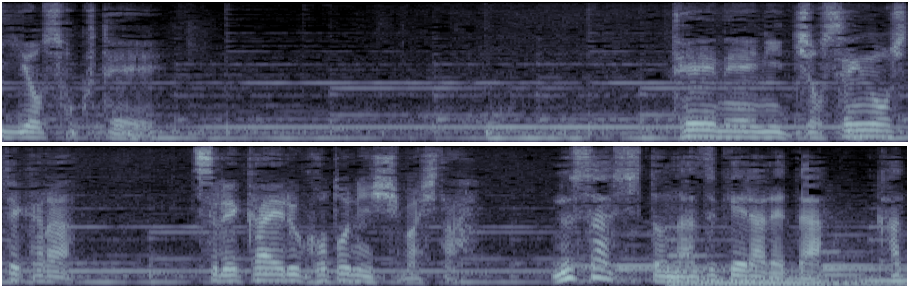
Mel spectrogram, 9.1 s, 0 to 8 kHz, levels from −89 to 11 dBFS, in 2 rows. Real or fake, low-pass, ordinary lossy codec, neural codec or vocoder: real; none; none; none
